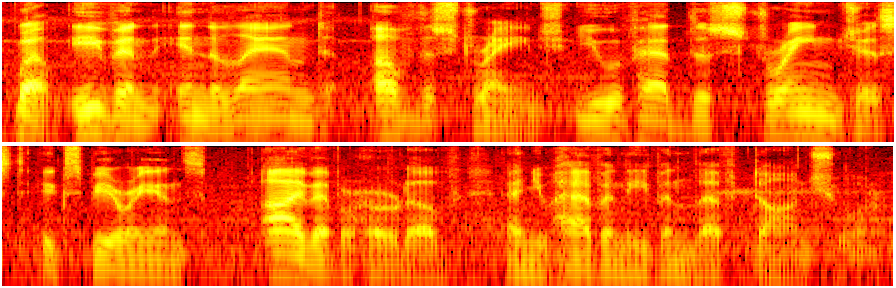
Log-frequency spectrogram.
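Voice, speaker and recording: A man playing a gruff, wry and loyal travelling companion in a fantasy video game, talking in a conversational, dryly humorous way. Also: deep voice, lively intonation, a little slow, few pauses, background noise, heavily acted. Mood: curious, probing.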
